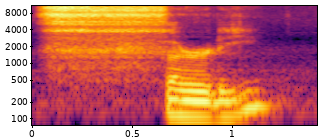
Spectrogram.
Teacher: two T's first one th together the tongue between the teeth the second T is actually actually going to be pronounced with a D sound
